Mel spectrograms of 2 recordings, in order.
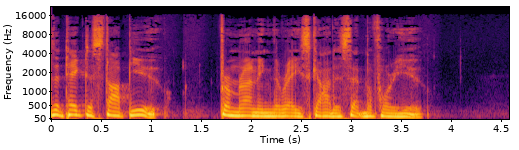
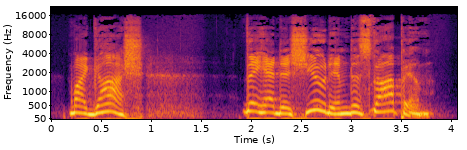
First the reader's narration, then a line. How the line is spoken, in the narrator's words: A lady attending her first professional football game cried out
